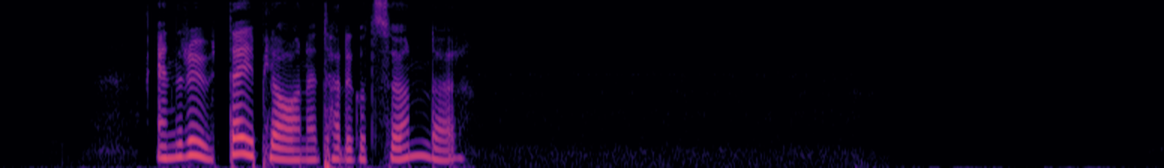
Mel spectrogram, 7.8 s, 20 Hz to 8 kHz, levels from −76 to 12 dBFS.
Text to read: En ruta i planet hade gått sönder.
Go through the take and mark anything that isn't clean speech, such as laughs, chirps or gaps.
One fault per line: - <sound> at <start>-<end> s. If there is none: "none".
none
